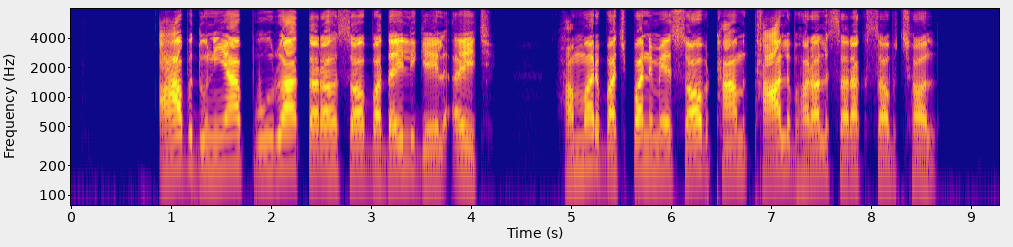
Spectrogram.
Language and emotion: Maithili, neutral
